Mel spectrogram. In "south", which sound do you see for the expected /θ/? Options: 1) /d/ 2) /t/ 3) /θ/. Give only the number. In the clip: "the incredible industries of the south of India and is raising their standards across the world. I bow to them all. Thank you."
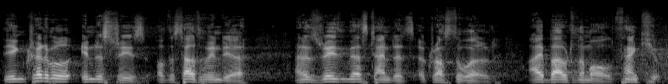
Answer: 3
